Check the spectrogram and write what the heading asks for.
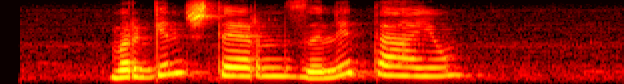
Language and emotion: Russian, positive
